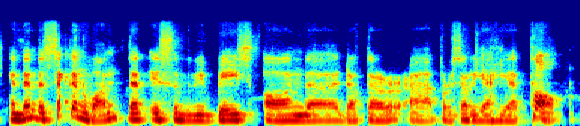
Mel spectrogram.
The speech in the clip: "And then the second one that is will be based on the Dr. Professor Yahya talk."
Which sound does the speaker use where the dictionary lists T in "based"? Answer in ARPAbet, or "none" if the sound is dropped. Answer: T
